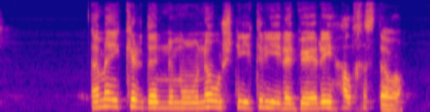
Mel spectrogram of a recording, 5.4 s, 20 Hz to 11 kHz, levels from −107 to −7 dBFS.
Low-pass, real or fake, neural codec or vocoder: 9.9 kHz; fake; codec, 24 kHz, 6 kbps, HILCodec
